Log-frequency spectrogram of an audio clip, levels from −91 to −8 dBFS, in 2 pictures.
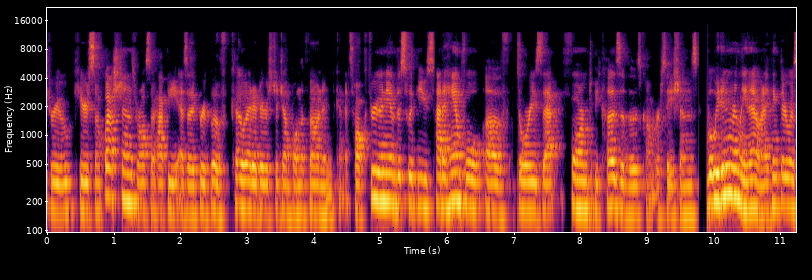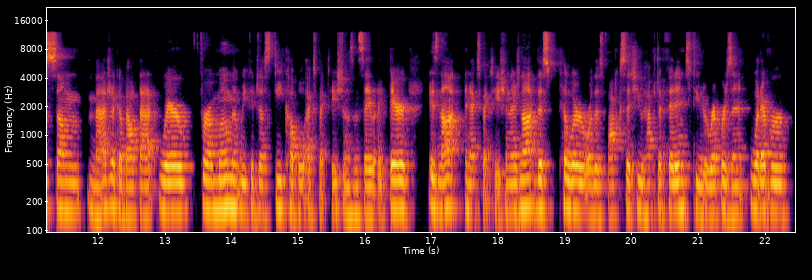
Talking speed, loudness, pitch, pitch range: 230 wpm, -23 LUFS, 160 Hz, 150-170 Hz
